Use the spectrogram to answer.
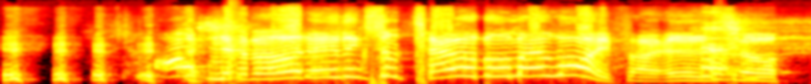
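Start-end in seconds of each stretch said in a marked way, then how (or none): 0.0-3.1 very high, loud, belted put-on Belfast accent. Doing the judge impression again in a Belfast accent: Belfast version of Simon Cowell. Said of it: "Belfast version of Simon Cowell".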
